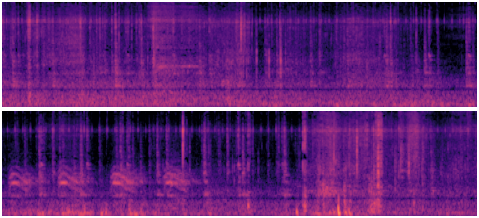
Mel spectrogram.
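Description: Faint bird chirps, a cluster of short calls, over low outdoor background noise, with a few light knocks or scuffs near the end.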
